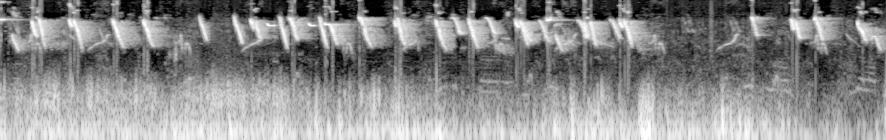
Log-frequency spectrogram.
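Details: Free saffron finches at a seva making noise: almost unbroken, rapid, high-pitched chipping and slurred chirps from many birds, thinning slightly at the end, with low rumble underneath.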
